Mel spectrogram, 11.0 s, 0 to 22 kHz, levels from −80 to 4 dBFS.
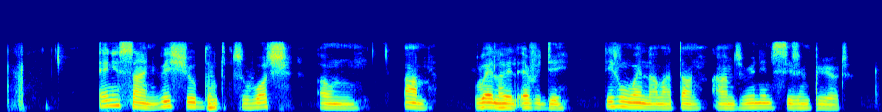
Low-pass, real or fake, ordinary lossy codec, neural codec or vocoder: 5.4 kHz; fake; none; codec, 24 kHz, 0.9 kbps, WavTokenizer, medium speech release version 2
